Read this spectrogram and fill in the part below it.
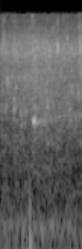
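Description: Water runs steadily from a hose draining a pool, a close, even rushing trickle with a small splash partway through the short stretch.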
